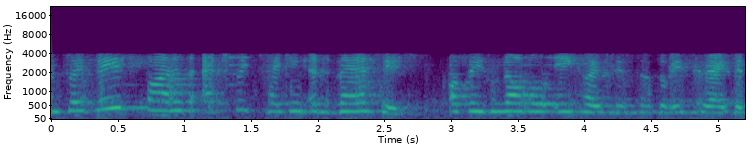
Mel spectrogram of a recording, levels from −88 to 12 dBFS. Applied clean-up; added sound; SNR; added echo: neural separator model SepFormer DNS4.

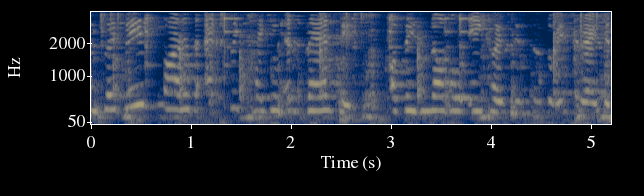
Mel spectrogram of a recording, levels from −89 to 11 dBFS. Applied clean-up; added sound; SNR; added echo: classical method WPE with log-MMSE.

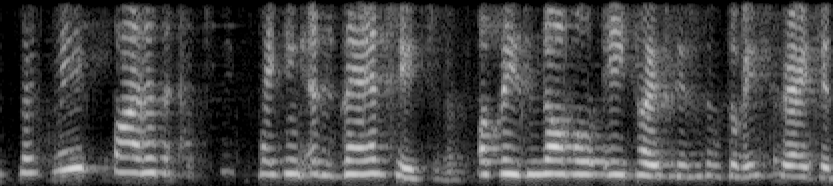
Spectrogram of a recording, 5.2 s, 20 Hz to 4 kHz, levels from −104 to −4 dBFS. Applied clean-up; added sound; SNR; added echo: neural mask model DeepFilterNet 3.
